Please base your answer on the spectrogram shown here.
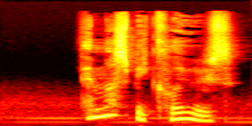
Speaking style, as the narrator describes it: she said in an excited voice

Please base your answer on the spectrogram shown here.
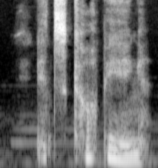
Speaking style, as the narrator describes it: Ethan, hovering behind her, whispered

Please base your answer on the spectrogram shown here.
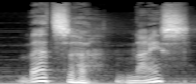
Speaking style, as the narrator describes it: laughed nervously

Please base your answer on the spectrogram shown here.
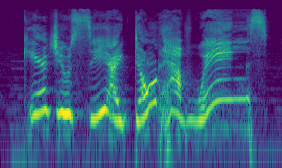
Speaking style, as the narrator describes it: Rollo screeched

